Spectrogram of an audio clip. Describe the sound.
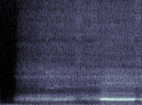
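A breathy rush of air builds for about a second, then breaks into a steady, hollow hooting whistle, a cupped-hand bird call held briefly before cutting off. Nobody speaks.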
